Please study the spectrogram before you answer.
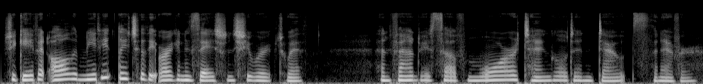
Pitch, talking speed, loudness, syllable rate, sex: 190 Hz, 170 wpm, -18 LUFS, 5.1 syllables/s, female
